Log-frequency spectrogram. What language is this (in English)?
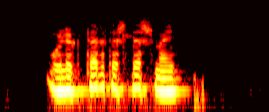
Bashkir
